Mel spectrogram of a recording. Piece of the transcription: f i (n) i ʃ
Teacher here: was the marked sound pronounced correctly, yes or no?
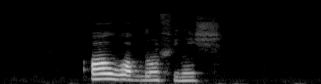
yes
